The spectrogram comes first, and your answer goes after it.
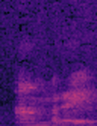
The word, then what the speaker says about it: hambre: Hambre. Hambre. Hambre, yes? Hambre. Because the H is silent.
